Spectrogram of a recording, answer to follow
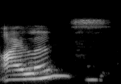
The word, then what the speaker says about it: island: So the S is silent. Island. So we stretch out that I, island.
